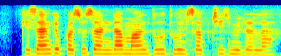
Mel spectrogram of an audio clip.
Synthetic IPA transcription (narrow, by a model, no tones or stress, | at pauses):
kɪsaːnkepəsusəɳɖamãzd̪uːd̪unsəb̚t͡ʃiːd͡ʒmɪləla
